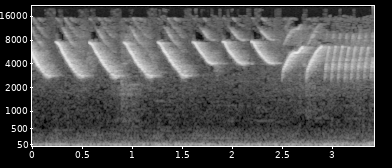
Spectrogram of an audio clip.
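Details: Canary singing a run of bright downward-slurred whistles at a steady pace, then switching to a rising note and a fast buzzy trill near the end, over low-frequency background rumble.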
